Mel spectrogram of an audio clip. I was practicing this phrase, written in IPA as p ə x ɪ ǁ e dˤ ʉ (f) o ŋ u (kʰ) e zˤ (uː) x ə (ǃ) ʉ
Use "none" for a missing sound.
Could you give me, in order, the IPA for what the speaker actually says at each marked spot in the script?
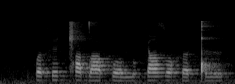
f, k, u, ǃ

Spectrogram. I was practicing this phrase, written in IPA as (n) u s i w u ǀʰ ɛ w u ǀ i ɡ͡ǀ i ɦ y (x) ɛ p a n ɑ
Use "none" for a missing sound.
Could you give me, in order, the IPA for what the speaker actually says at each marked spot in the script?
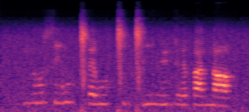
n, ɡʱ

